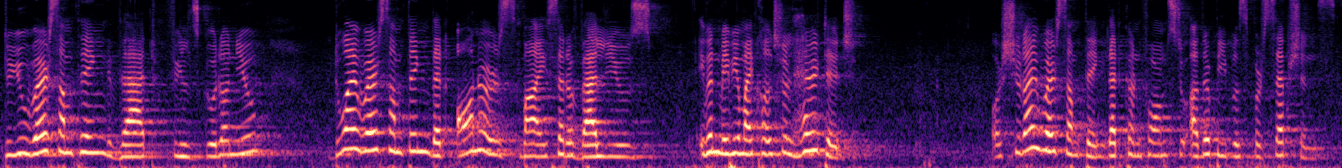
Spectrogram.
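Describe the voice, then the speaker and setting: In a large hall, a conference speaker raised in Dubai talks to the audience from the stage, keeping her personal story witty and conversational with wry asides. She speaks at normal speed in a slightly high voice.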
